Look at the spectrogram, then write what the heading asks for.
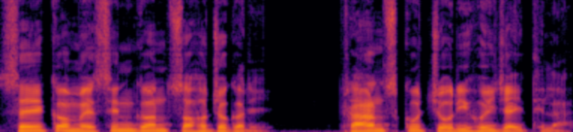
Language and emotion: Odia, neutral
